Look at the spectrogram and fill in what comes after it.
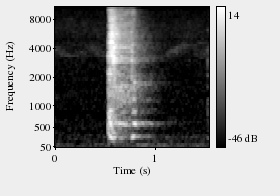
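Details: Nurse demonstrating the effective cough technique for a patient with breathlessness and phlegm that cannot be cleared: 4–5 deep breaths, breath held 1–2 seconds, then a single forceful cough.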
